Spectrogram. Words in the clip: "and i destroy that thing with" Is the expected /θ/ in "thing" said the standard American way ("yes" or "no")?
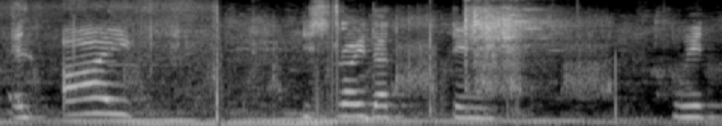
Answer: no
